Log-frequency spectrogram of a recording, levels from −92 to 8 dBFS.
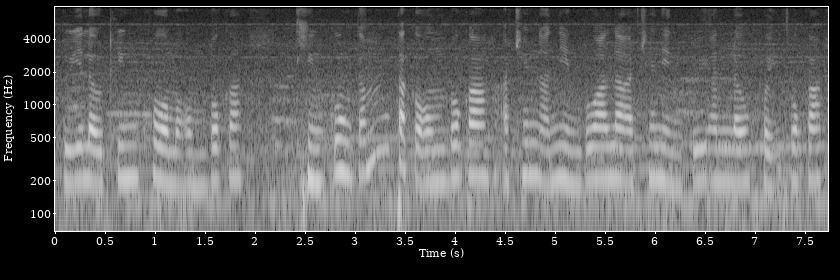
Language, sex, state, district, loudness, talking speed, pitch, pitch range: Mizo, female, Mizoram, Aizawl, -18 LUFS, 215 wpm, 200 Hz, 195-210 Hz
